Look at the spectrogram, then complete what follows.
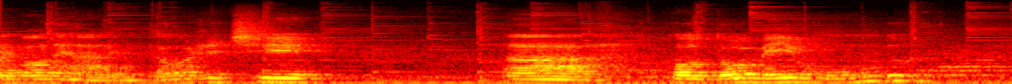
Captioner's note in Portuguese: ahhh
